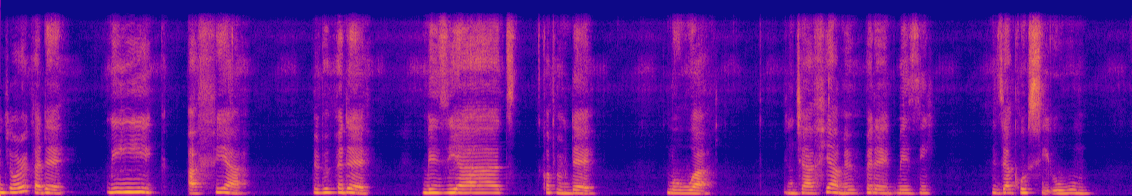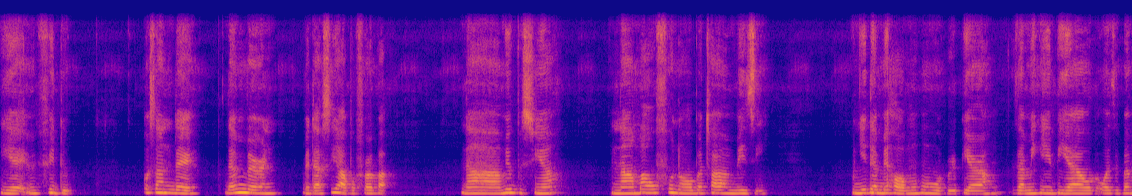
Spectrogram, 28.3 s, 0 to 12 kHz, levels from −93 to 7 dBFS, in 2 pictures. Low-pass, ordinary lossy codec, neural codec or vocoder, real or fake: 10.8 kHz; none; vocoder, 44.1 kHz, 128 mel bands, Pupu-Vocoder; fake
